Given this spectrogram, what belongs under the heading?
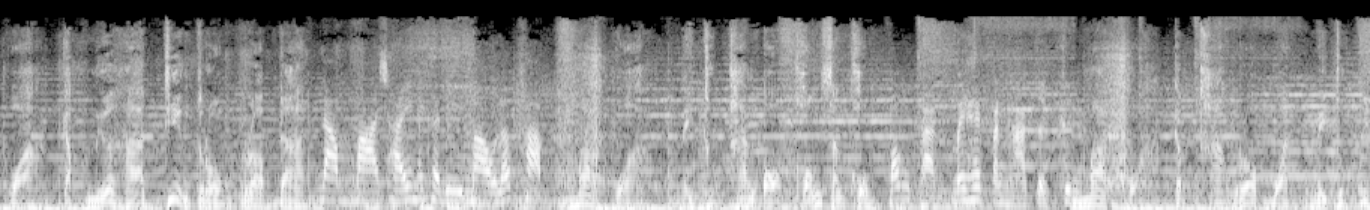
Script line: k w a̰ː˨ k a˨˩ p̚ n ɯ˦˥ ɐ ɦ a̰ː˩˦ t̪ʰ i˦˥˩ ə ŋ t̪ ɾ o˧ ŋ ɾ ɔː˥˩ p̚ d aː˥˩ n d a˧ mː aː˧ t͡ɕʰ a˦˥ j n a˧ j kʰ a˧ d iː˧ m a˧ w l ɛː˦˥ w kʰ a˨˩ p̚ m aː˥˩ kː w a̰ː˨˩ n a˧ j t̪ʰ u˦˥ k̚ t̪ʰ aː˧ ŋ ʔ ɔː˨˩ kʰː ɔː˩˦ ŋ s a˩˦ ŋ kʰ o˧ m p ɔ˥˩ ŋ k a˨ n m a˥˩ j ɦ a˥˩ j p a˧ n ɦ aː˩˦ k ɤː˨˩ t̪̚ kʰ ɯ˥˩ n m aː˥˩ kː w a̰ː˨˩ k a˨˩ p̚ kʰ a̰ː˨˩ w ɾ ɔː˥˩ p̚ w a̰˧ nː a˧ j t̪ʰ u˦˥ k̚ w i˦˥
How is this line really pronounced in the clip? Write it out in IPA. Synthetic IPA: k w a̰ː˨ k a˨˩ p̚ n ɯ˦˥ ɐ ɦ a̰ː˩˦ t̪ʰ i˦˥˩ ə ŋ t̪ ɾ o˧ ŋ ɾ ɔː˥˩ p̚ d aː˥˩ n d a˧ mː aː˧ t͡ɕʰ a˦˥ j n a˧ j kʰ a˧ d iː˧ m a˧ w l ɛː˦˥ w kʰ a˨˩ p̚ m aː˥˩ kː w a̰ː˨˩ n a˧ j t̪ʰ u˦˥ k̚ t̪ʰ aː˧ ŋ ʔ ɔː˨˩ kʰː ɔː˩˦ ŋ s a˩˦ ŋ kʰ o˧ m p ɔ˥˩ ŋ k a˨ n m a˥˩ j ɦ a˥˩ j p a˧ n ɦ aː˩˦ k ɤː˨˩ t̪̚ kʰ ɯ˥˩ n m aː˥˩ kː w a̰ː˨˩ k a˨˩ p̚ kʰ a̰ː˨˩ w ɾ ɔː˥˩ p̚ w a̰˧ nː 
